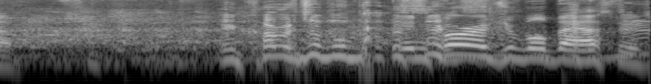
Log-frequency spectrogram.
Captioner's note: laughs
